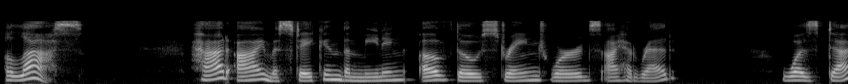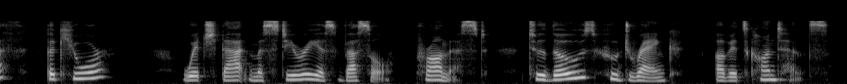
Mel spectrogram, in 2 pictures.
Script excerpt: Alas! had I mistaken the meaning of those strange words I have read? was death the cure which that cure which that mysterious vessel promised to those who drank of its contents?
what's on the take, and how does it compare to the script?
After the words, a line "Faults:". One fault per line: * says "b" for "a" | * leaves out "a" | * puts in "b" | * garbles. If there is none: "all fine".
Alas! had I mistaken the meaning of those strange words I had read? was death the cure which that mysterious vessel promised to those who drank of its contents?
Faults:
* says "had" for "have"
* leaves out "cure which that"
